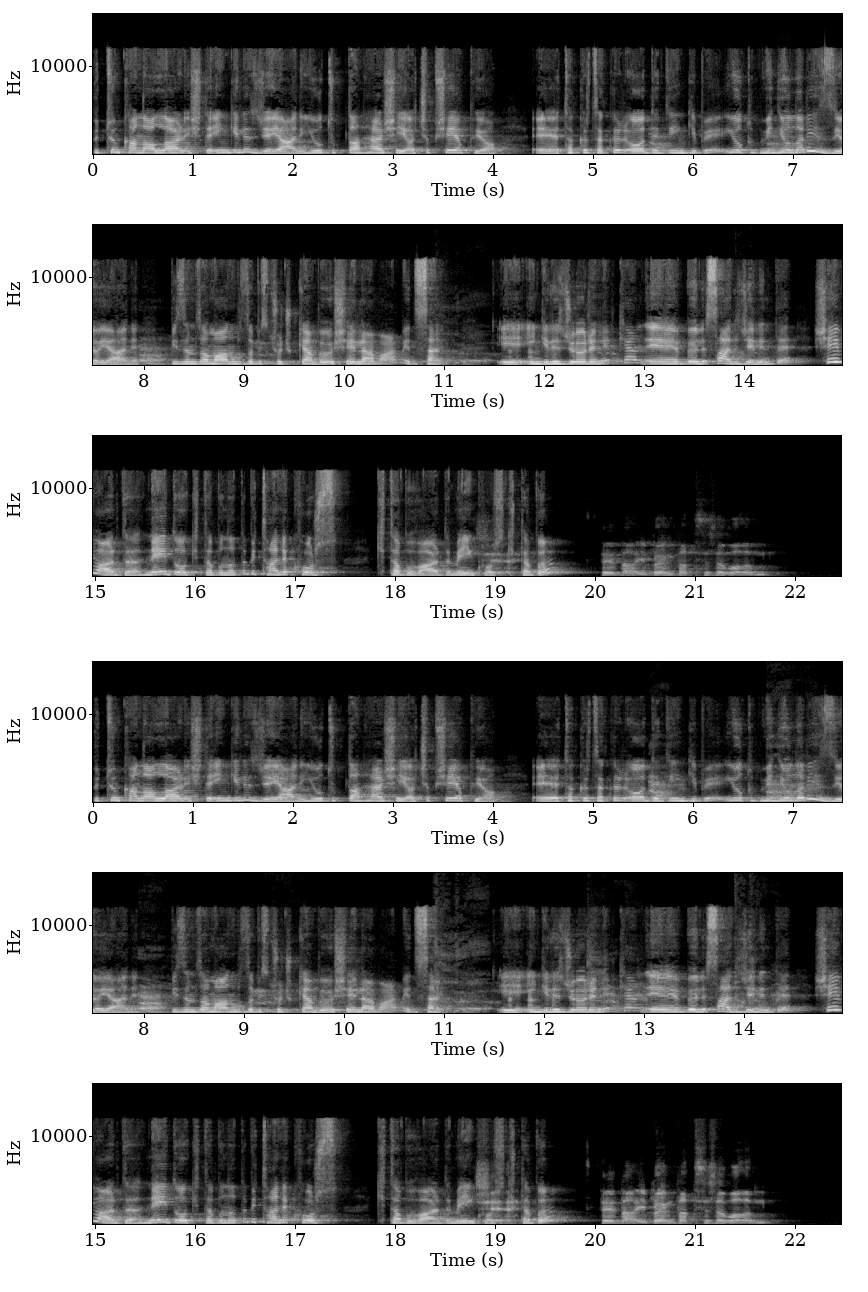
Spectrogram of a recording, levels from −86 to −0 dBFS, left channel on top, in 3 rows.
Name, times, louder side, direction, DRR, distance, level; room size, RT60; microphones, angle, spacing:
voice 1, 0.0-4.1 4.4-8.0 8.3-11.0 11.5-17.4 17.9-19.0 19.3-19.6, left 1 dB, 15° left, 7 dB, 1.4 m, -21 dB
sound 1, 5.5-5.9 6.7-7.3 7.9-8.3 9.1-9.7 10.9-11.6 12.4-13.1 13.9-14.4, right 4 dB, 40° right, 1.2 m, -36 dB
voice 2, 18.8-19.2 20.1-21.7, right 3 dB, 70° right, 7 dB, 1.8 m, -31 dB
28.5 x 14.5 x 9.2 m, 0.70 s
head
